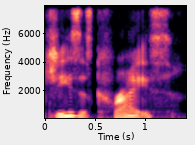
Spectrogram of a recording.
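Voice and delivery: soft, slow oath; quiet, drawn-out resignation; deflated dismay. Real, not acted. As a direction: let it sink in under the breath. Sinking in after the mistake.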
